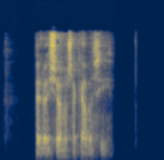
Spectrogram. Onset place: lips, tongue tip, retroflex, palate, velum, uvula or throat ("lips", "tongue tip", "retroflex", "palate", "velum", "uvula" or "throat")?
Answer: lips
